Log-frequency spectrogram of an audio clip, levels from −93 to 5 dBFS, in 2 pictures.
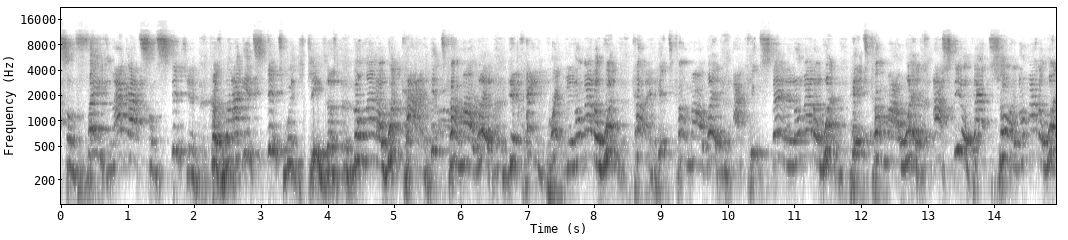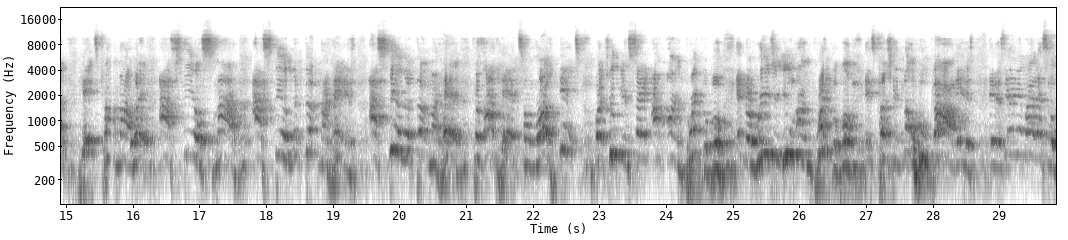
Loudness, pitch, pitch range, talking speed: -32 LUFS, 340 Hz, 290-370 Hz, 205 wpm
